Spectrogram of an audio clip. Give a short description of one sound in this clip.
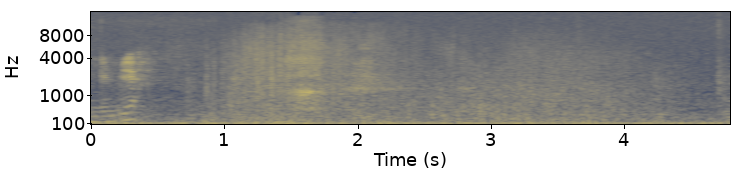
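An explosion bursts and crackles.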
